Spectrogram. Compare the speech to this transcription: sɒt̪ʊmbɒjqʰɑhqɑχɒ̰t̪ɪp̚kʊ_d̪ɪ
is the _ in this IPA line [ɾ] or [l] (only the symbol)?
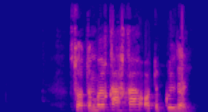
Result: l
